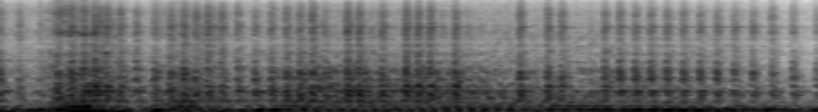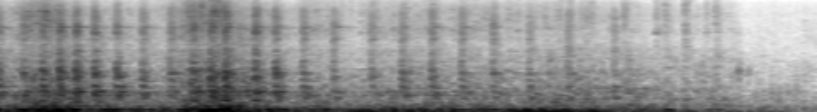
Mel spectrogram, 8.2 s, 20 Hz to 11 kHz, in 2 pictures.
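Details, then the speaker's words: 1979 Chevrolet Camaro with an 010-block small-block Chevy, aluminum heads and an LS-style 4/7-swap cam: a heavy, fast hammering knock at about three per second over a rough idle until shutdown; the engine is badly knocking, cause unconfirmed. "I don't know how well you guys heard that but it's bad I mean it's knocking pretty dang hard here"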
